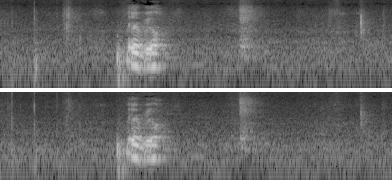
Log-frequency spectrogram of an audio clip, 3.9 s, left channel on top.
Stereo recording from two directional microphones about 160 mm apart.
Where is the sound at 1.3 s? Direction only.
20° right (ahead or behind).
